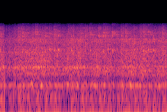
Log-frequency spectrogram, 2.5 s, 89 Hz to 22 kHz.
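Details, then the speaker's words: Freshly rebuilt stock Ford Model A engine, exhaust supported by a jack stand, with NOS Tilly carb, FSI Zipper distributor, Stipe B 330 cam, Nu-Rex alternator; smooth even idle, steady low hum, no knocks, very little vibration. "Alright, sounds good. And very little vibration. Okay, I think we're happy."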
